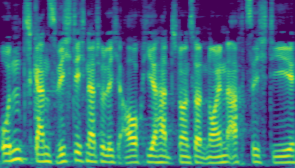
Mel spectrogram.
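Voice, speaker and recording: A man's medium-pitched, ordinary speaking voice with fairly even intonation. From Germany, Baden-Württemberg. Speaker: mayor. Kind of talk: interview.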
